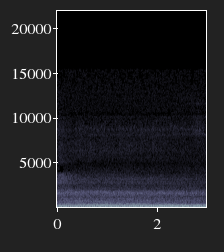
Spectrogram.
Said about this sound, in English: i am so sorry someone is mowing lawn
